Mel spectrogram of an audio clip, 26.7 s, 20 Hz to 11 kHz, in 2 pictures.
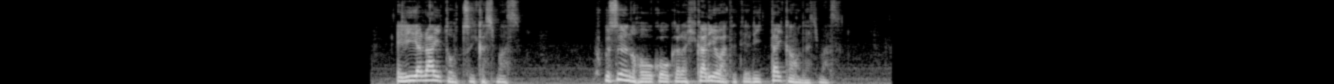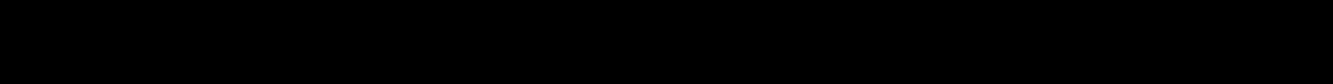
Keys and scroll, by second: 2.4 a, 6.9 g, 7.8 z, 9.4 3, 11.2-13.7 typing, 21.8-22.6 typing, 23.0 Return, 25.4-26.1 typing.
